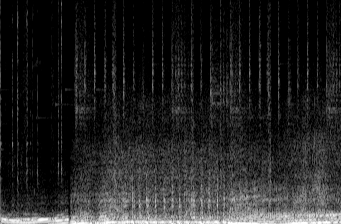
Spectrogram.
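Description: Car engine running and revving: its pitch holds steady, drops about halfway through, then climbs again.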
